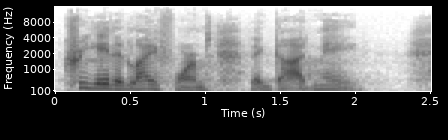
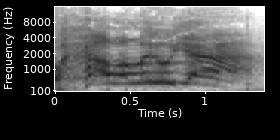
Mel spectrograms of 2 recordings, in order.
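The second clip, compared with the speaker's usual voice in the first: high, loud, stretched hallelujah; joyful shout; 10 dB louder, slower than usual. Retold or imitated. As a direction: let the hallelujah ring out. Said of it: "they're gonna go".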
